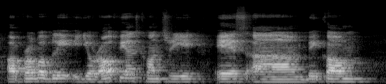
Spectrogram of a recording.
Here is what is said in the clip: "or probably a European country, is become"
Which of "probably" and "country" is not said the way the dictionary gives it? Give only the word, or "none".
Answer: none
